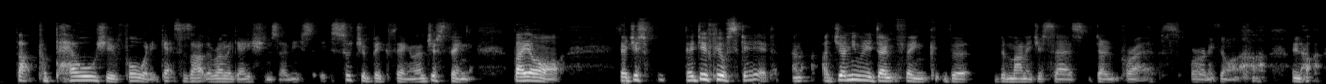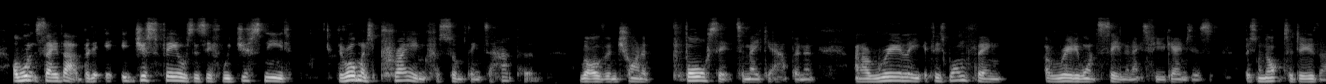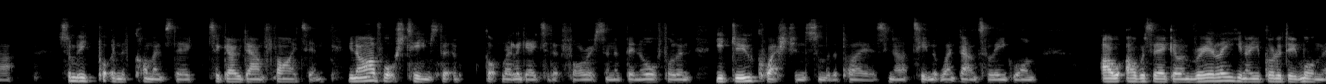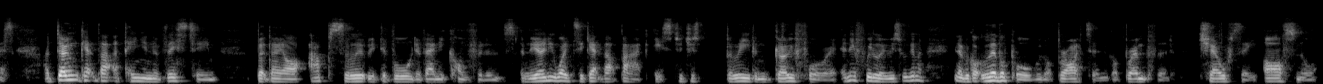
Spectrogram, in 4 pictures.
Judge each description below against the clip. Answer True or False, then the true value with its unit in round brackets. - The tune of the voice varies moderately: False (7.9 semitones)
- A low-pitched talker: False (160 Hz)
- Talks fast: True (240 wpm)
